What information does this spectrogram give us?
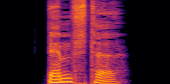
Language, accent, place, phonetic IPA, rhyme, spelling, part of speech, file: German, Germany, Berlin, [ˈdɛmp͡ftə], -ɛmp͡ftə, dämpfte, verb, De-dämpfte.ogg
- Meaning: inflection of dämpfen: 1. first/third-person singular preterite 2. first/third-person singular subjunctive II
